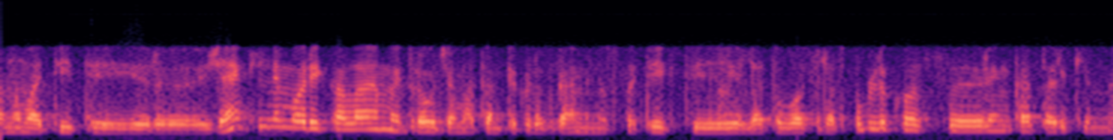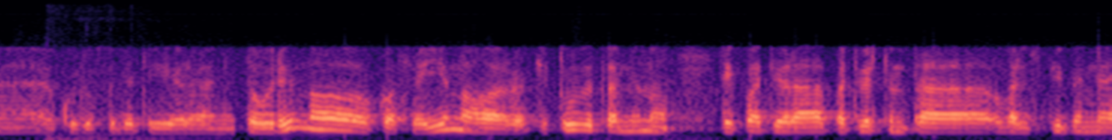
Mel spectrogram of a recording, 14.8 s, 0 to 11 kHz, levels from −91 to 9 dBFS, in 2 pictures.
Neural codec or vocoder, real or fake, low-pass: none; real; 9.9 kHz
